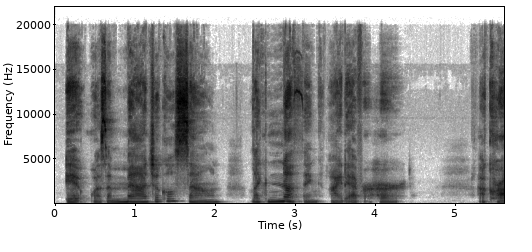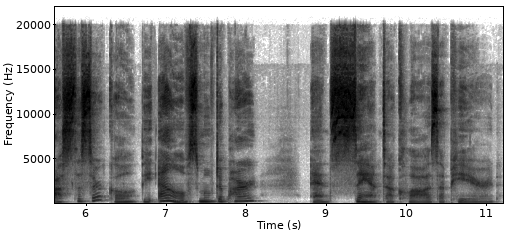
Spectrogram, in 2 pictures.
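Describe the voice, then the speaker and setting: Woman, very slow delivery, creaky voice, expressive children's read-aloud, lingering on words. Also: medium pitch. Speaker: storybook reader.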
